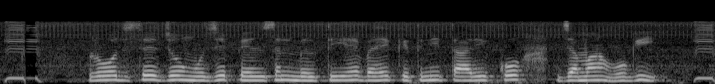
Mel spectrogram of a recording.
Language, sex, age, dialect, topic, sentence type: Hindi, female, 31-35, Marwari Dhudhari, banking, question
